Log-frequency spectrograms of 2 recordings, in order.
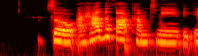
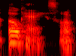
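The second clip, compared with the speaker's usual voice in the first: very soft, reluctant giving in; mock-resigned, barely voiced acceptance; retold resignation; 3 semitones lower, 13 dB quieter than usual. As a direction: give in quietly, energy dropping away. Gives in to nagging inner thought.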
